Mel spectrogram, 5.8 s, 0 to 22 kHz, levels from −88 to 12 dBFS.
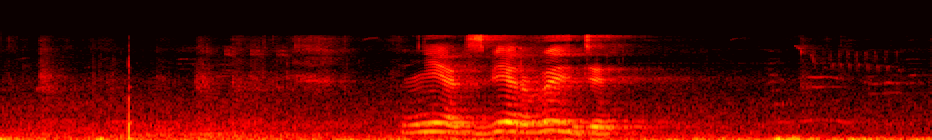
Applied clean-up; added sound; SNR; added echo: none; Bird vocalization, bird call, bird song; 3 dB; reverberation time 0.8 s.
